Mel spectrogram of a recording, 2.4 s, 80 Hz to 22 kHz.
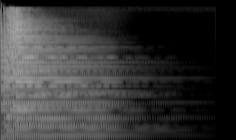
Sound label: Gb Major Sharp 11th; GbM#11 strummed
